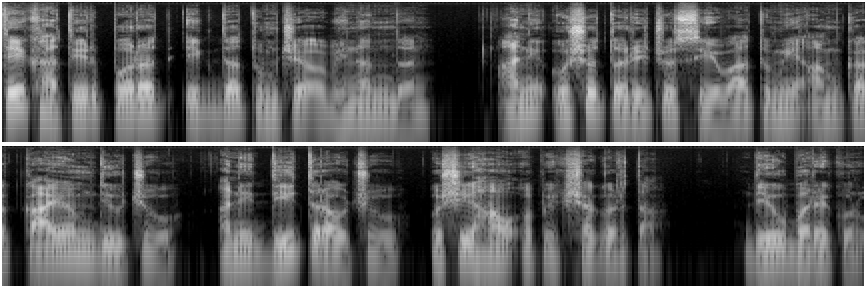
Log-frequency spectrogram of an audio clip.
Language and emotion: Goan Konkani, neutral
